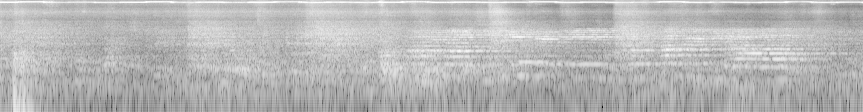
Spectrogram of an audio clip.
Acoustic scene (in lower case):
cafe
